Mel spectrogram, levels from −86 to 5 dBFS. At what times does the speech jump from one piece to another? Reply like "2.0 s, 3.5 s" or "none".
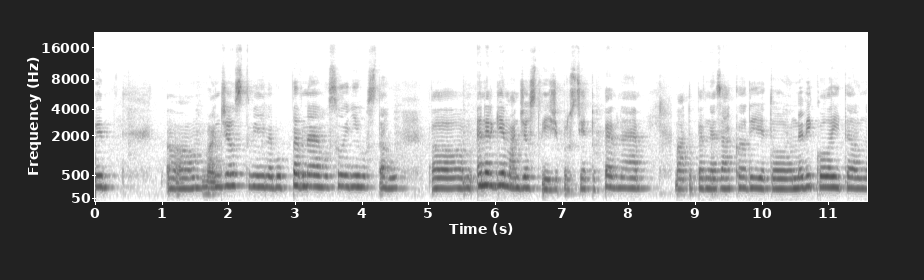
8.6 s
